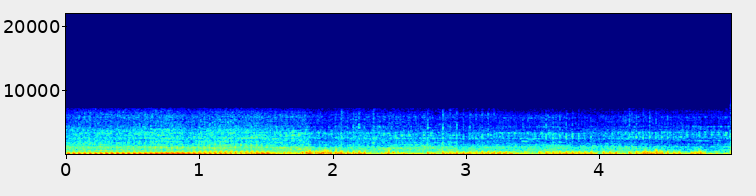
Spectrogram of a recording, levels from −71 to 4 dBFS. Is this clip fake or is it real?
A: real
